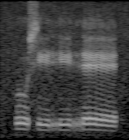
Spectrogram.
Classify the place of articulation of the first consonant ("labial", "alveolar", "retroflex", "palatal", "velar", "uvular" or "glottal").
alveolar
